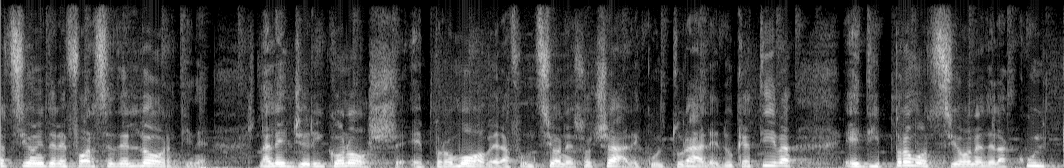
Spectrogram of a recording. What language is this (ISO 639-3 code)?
ita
